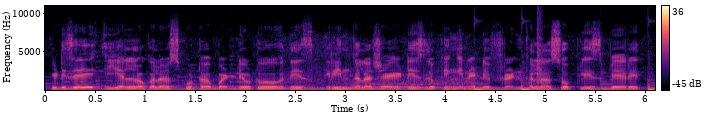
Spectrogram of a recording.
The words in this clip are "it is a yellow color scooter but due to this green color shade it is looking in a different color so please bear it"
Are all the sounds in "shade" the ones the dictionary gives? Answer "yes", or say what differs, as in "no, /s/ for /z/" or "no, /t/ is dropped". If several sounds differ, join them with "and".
no, /d/ is dropped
